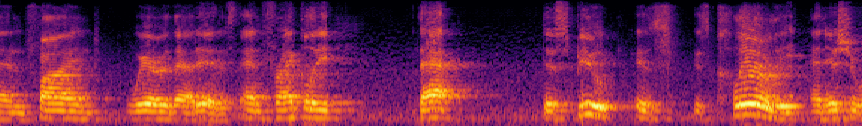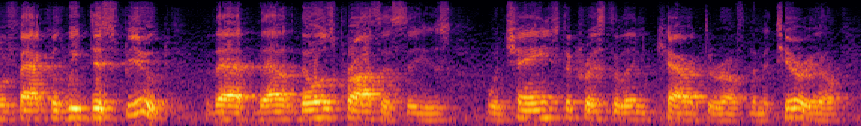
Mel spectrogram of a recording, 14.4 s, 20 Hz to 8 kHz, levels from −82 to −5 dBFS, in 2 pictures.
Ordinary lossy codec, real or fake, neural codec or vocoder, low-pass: Opus, 16 kbps; real; none; 7.2 kHz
